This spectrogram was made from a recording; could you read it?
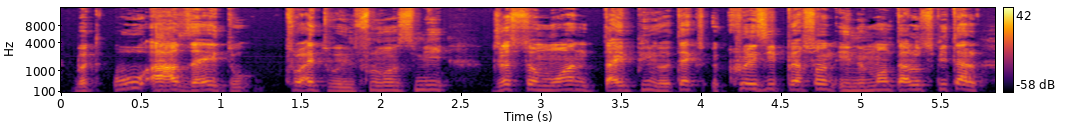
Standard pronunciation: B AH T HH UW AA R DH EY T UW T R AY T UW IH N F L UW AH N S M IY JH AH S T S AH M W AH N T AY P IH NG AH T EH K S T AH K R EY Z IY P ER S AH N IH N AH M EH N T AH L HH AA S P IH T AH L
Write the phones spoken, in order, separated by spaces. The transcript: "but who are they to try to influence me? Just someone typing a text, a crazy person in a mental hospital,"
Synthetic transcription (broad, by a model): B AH T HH UW AA R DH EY T UW T R AY T UW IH N F L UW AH N S M IY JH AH S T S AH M W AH N T AY P IH NG AH T EH K S T AH K R EY Z IY P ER S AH N IH N AH M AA T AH L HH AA S P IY T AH L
